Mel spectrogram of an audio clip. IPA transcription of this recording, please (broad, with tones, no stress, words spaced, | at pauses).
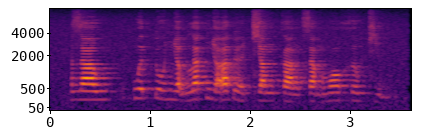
za˧w | hwə˦˥t̚ɗo˧ɲa̰˧˨w la˦˥t̚ɲa̰ː˧˥ ɗɛ̤˨˩t͡ɕa˧ŋka˧˩ŋ sa̰˧˨mvɔ˧ xə˧w t͡ɕḭ˧˨mʔ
